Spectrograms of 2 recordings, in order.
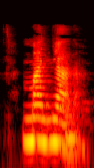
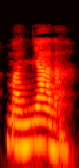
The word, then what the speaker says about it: mañana: É onde tem o N, a gente coloca o som do NH. Por exemplo, a palavra mañana.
